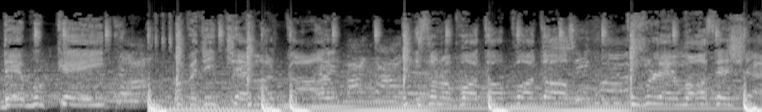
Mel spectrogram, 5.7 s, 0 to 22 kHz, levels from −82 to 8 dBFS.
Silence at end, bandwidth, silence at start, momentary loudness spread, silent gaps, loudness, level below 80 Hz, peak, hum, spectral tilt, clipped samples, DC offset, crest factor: 0 s; 15.5 kHz; 0 s; 5 LU; none; -13 LUFS; -14 dBFS; 0 dBFS; none; -4 dB/octave; 0.4%; under 0.1%; 10 dB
